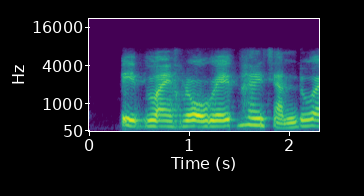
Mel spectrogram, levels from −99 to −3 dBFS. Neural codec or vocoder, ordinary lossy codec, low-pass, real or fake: codec, 16 kHz, 1 kbps, FunCodec, trained on LibriTTS, 50 frames a second; Opus, 24 kbps; 7.2 kHz; fake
